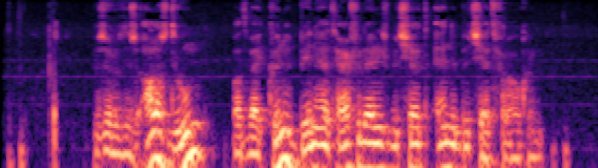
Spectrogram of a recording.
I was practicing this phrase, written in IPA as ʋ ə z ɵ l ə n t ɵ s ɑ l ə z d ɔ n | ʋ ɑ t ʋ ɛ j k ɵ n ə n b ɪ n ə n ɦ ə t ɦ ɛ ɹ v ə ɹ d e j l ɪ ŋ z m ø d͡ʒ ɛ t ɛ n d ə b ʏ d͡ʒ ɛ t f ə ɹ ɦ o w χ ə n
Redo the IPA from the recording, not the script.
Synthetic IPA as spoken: ʋ ə z ɵ l ə n d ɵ s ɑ l ə z d u n | ʋ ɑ t ʋ ɛ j k ɵ n ə n b ɪ n ə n ɦ ə t ɦ ɛ ɹ v ə ɹ d e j l ɪ ŋ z b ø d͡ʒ ɛ t ɛ n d ə b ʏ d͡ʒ ɛ t f ə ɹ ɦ o w χ ə n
